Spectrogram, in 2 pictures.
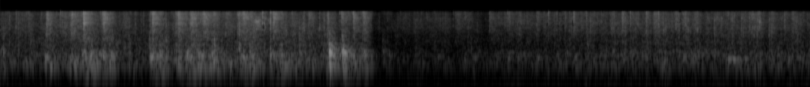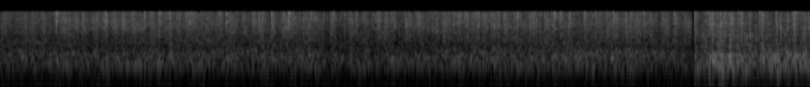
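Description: Typing on a typewriter in an office scene from a classic German film, heard as a dense, steady run of rapid keystrokes with a brief lull partway through, fairly close and continuous throughout.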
